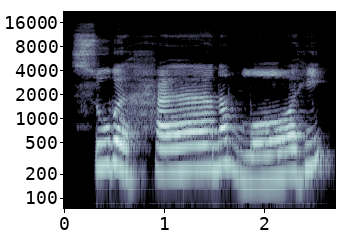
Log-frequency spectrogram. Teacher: سبحان اللہ، سین پہ پیش ہے، با ساکن ہے، اور با پہ قلقلہ کریں گے، یعنی کہ ہلا کے پڑھیں گے، جنبش دے کے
